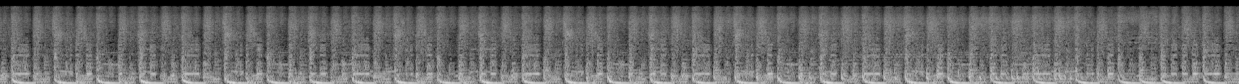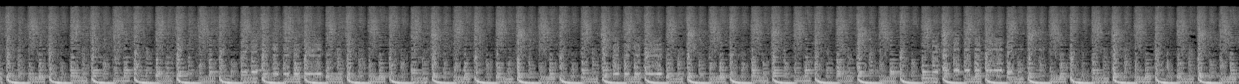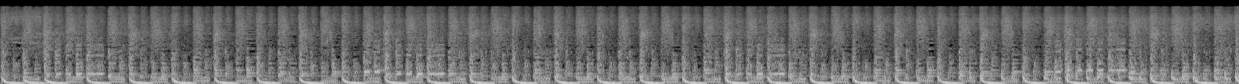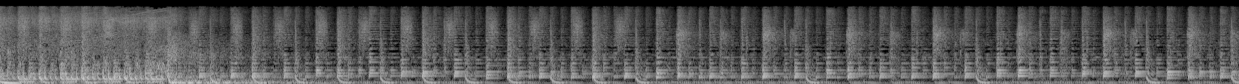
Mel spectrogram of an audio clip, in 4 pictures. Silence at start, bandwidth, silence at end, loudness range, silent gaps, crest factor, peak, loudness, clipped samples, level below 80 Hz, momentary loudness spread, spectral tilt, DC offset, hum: 0 s; 16.5 kHz; 0 s; 6 LU; none; 16 dB; -2 dBFS; -17 LUFS; under 0.1%; -22 dBFS; 6 LU; -3.5 dB/octave; under 0.1%; none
